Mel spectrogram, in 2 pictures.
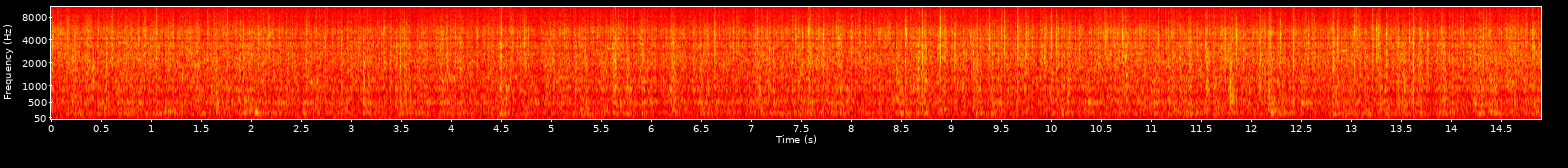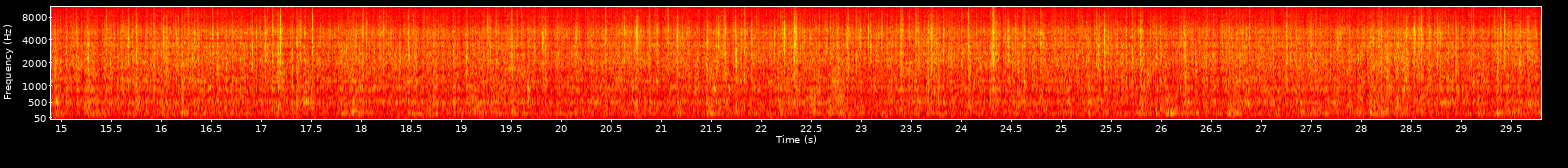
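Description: Steady rain falling on a glass window pane: a dense, even patter, with a few sharper drop hits standing out now and then.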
